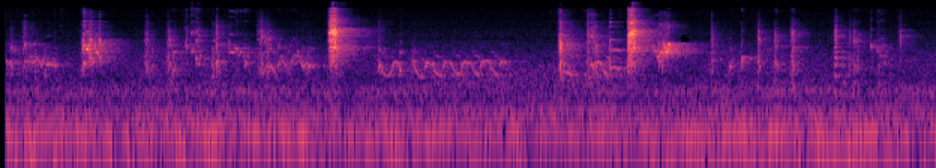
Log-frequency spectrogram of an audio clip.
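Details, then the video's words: Budgerigars chirping: quick bursts of bright, buzzy chatter and short squeaks, with a brief rapid warbled trill in the middle, steady low hum underneath. "اجمل تغريد في العالم طيور الحب البادجي"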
